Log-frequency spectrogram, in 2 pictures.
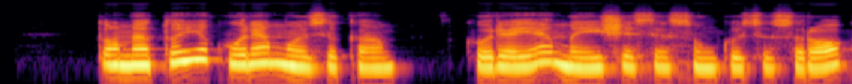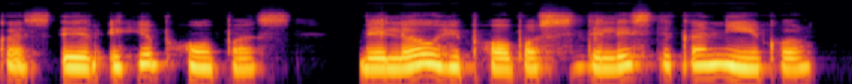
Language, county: Lithuanian, Tauragė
